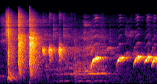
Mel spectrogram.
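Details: Captive white-rumped shama at a bird farm in Anyer, Banten, singing to make rivals react: sharp clicks, then a run of short, repeated upward-slurred whistles that quicken toward the end, with quiet voices behind.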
